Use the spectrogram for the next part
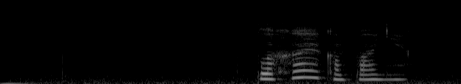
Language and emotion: Russian, sad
